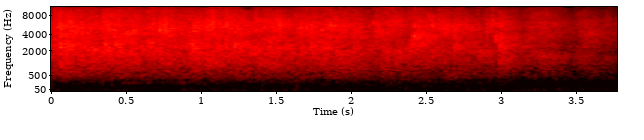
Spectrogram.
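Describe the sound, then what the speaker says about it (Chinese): Applause from a church congregation during a Sunday worship service, a steady, even wash of many hands clapping at moderate distance that gradually thins toward the end. "来拍手拍手，谢谢。"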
